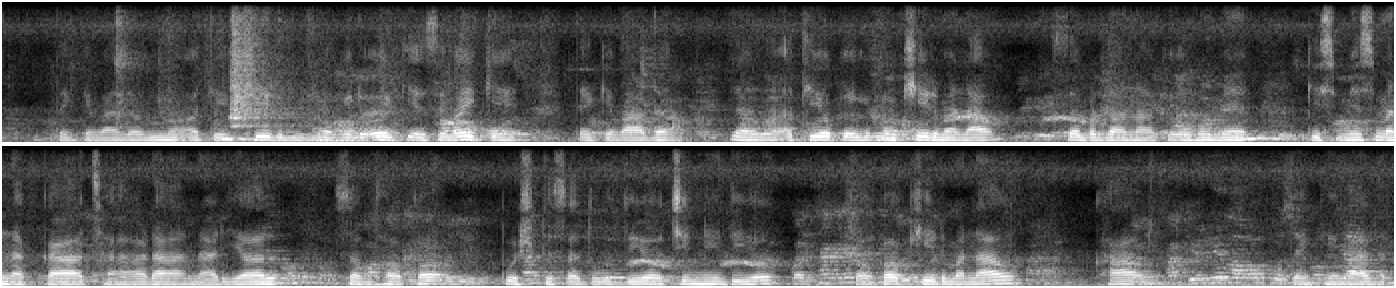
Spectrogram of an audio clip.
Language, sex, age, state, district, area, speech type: Maithili, female, 45-60, Bihar, Muzaffarpur, rural, spontaneous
